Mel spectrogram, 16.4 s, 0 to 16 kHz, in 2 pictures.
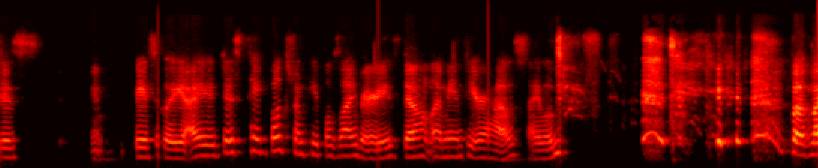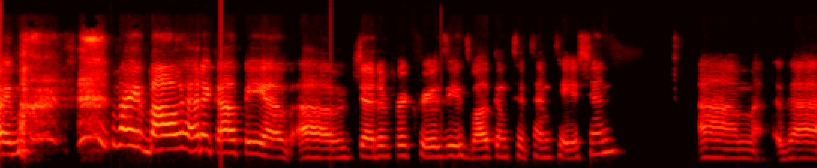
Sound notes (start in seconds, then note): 6.4 laughs; 6.9 laughs some more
